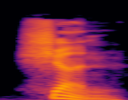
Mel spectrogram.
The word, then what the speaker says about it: shun: the command shun squad, abbreviated from attention and pronounced shun.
